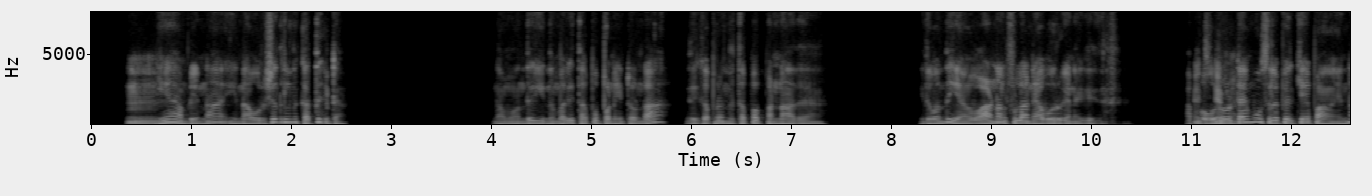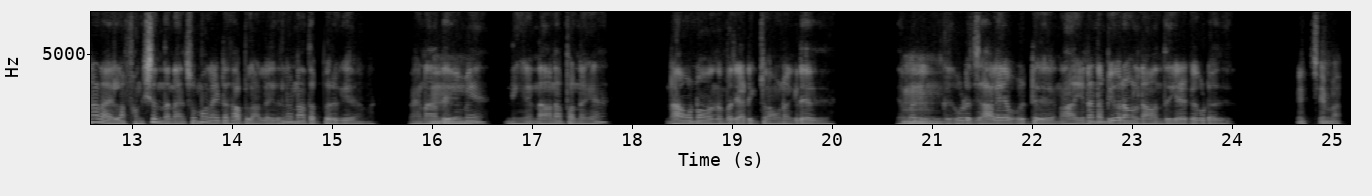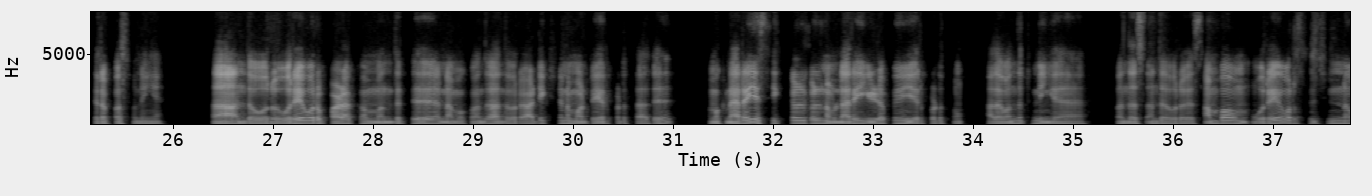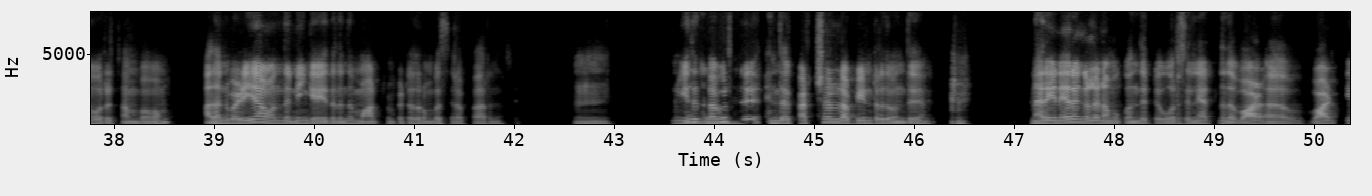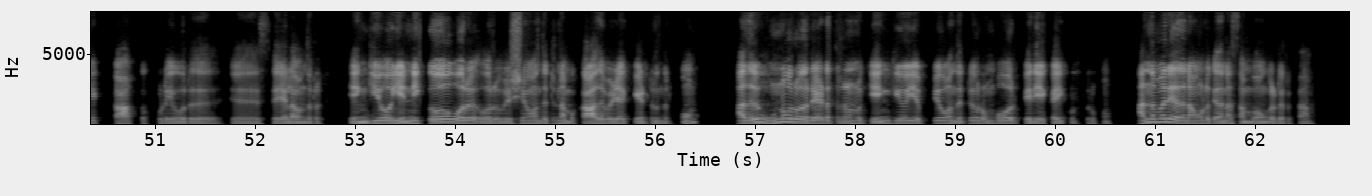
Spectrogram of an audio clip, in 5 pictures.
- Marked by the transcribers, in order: drawn out: "ம்"; chuckle; laughing while speaking: "தெய்வமே நீங்க என்ன வேணா பண்ணுங்க … நான் வந்து இழக்கக்கூடாது"; in English: "அடிக்ட்லாம்"; in English: "அடிக்ஷன்ன"; unintelligible speech; throat clearing
- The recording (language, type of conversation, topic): Tamil, podcast, கற்றதை நீண்டகாலம் நினைவில் வைத்திருக்க நீங்கள் என்ன செய்கிறீர்கள்?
